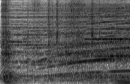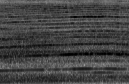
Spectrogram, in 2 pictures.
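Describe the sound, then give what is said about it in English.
An ambulance siren wails loudly and steadily, its tone sliding slowly upward, with a low engine rumble beneath and a brief thud near the start. “Get an ambulance. Now!”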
